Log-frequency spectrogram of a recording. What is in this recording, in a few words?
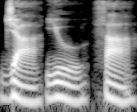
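"jayutha", concatenated syllables; Affixing experiment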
